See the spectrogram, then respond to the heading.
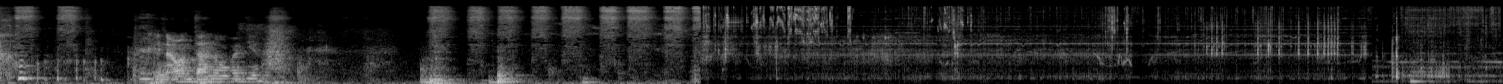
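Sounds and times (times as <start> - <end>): spray paint can hissing: 0.2 - 1.0, 4.4 - 7.0.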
